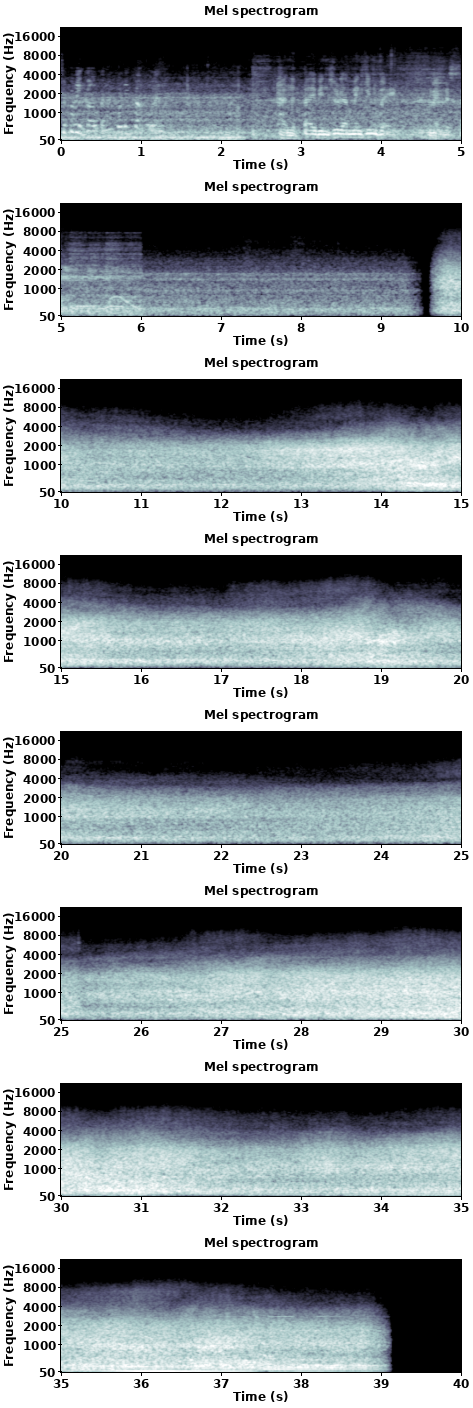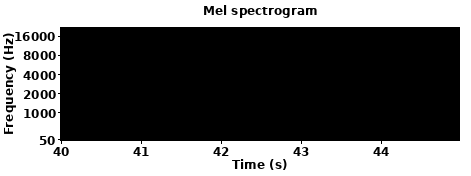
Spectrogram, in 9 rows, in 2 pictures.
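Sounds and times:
road traffic passing: 0:00.0 - 0:39.2.

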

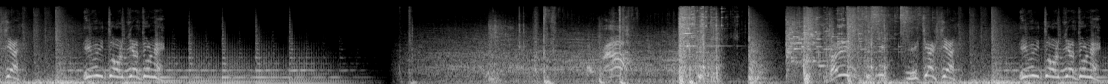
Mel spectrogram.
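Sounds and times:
glass shattering crash: 0:06.8 - 0:09.1.

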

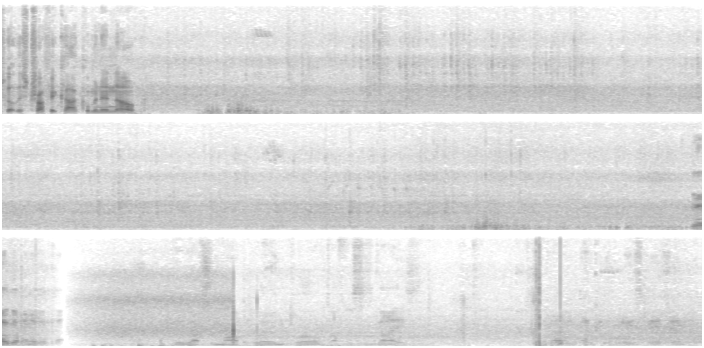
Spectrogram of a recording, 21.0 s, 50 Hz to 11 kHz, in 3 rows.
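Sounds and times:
car driving slowly: 0:00.0 - 0:21.0
rumble of vehicle traffic: 0:00.0 - 0:21.0
wind on microphone: 0:01.4 - 0:06.1, 0:10.8 - 0:17.8.

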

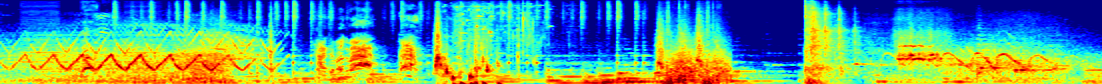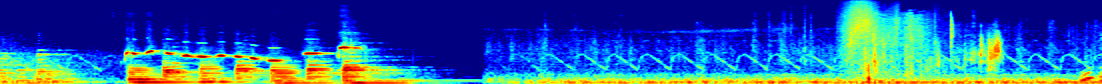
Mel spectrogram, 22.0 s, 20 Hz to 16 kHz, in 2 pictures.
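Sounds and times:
siren wailing: 0:00.0 - 0:03.2, 0:08.9 - 0:12.0, 0:16.1 - 0:22.0.

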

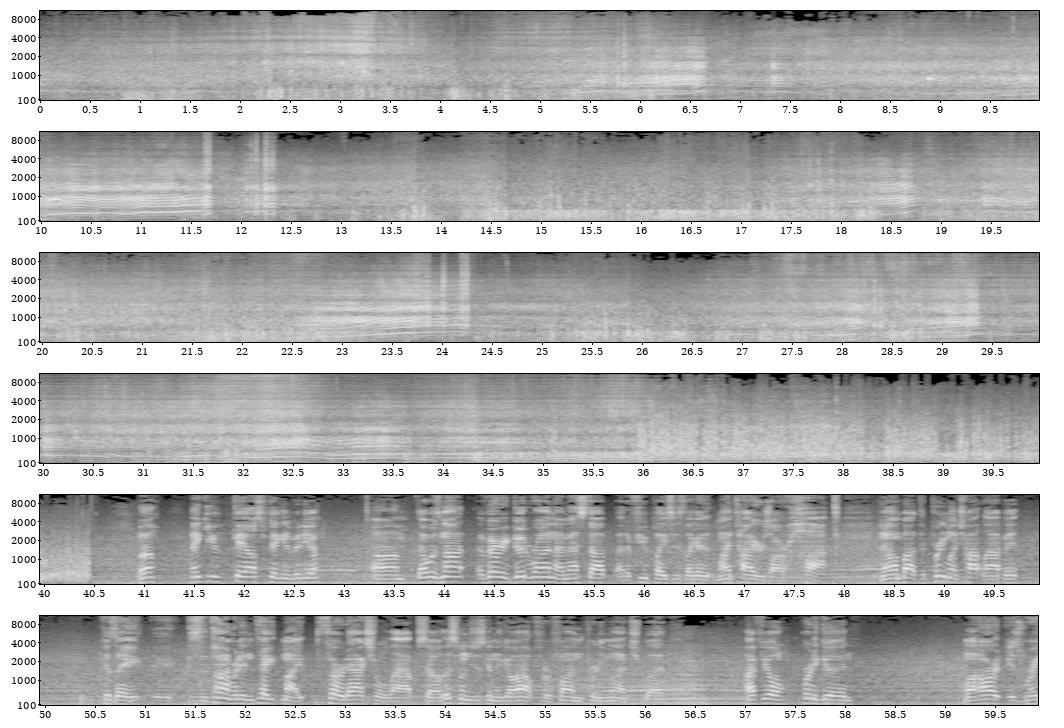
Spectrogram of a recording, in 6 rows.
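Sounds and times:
car engine revving hard: 0:04.7 - 0:12.5, 0:16.6 - 0:38.3, 0:46.5 - 0:58.0.

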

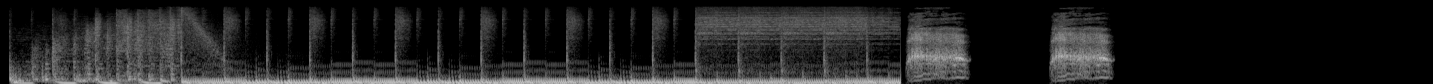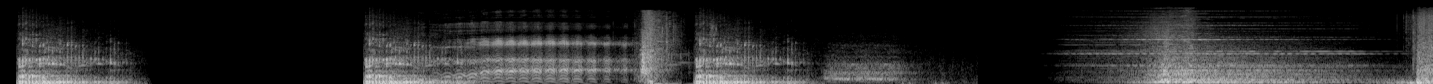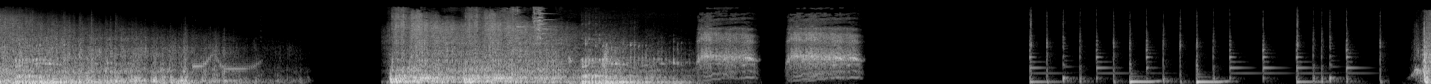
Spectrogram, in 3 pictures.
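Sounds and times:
background music with bass guitar: 0:02.2 - 0:09.0
explosion booms and rumbles: 0:28.3 - 0:31.8, 0:32.5 - 0:35.3.

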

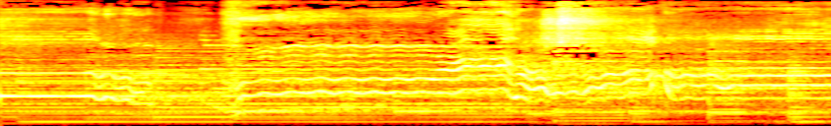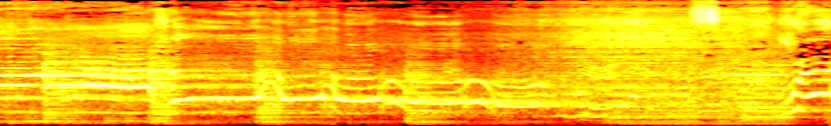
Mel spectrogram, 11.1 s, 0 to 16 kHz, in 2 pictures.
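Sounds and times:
band playing: 0:00.0 - 0:11.0
woman singing: 0:00.0 - 0:11.0.

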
